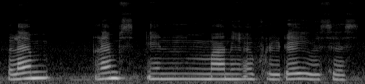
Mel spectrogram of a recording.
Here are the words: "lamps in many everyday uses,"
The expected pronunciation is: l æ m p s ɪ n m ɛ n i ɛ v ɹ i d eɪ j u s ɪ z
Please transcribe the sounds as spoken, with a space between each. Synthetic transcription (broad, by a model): l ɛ m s ɪ n m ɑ n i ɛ f ɹ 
